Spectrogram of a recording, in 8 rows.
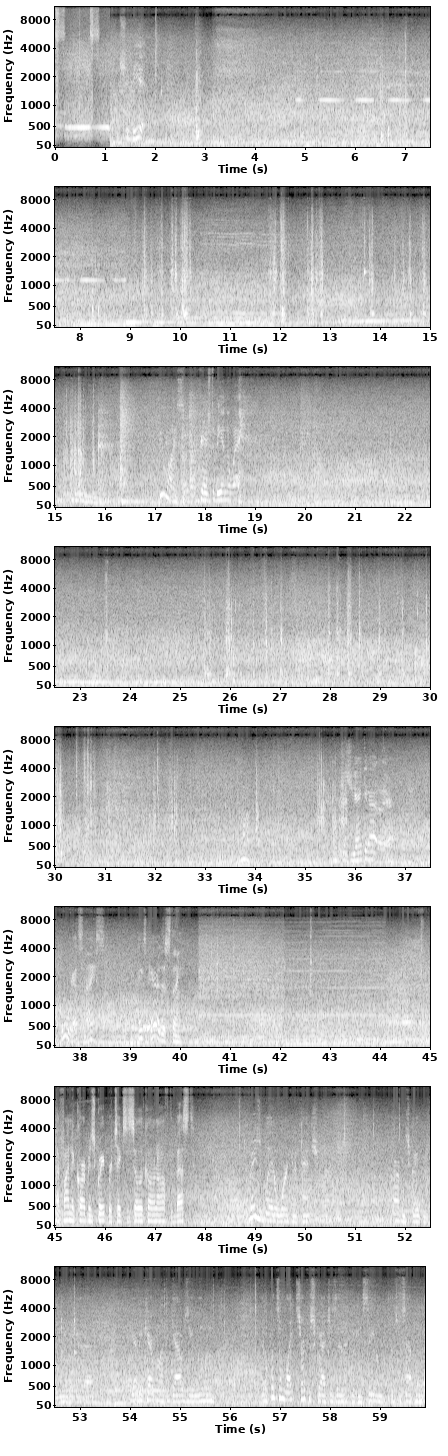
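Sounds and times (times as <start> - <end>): tools clicking and tapping: 0.0 - 1.1
vehicle reversing alarm beeping: 0.0 - 1.1, 4.7 - 9.1
low hum of shop noise: 0.0 - 3.4, 4.0 - 59.9
steady background noise: 0.0 - 3.4, 4.0 - 59.9.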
